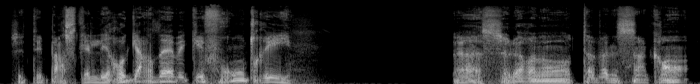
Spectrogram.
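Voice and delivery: put-on an old woman telling a bitter memory; old aunt. A narrator's reading. Aunt Talitha tells the travellers how Mercy was blinded.

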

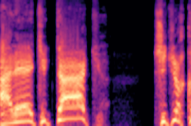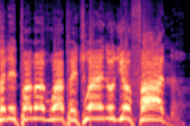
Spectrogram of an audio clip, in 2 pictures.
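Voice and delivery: very high, full-throated angry shout; piercing, drawn-out holler; yelling. A narrator's reading. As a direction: scream it into the intercom, exasperated. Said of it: "et hurla".

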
